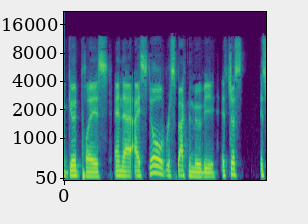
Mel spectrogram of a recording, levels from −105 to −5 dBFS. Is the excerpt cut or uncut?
cut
